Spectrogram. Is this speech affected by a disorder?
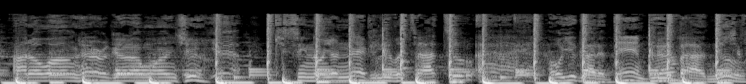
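No.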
